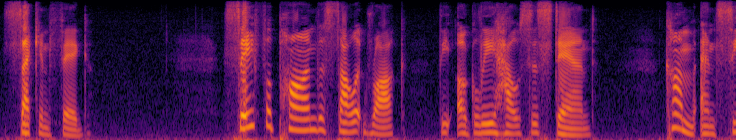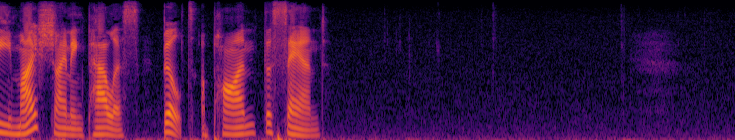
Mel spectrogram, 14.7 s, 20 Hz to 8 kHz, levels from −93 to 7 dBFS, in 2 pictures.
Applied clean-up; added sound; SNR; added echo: none; none; none; none.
